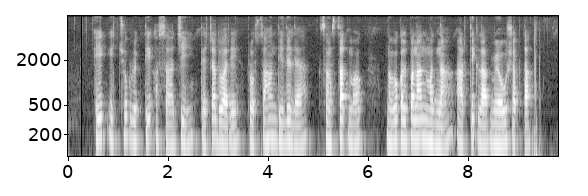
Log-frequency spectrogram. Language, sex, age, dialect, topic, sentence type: Marathi, male, 25-30, Southern Konkan, banking, statement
